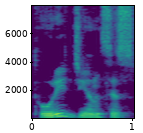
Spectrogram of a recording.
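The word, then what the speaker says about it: thuringiensis: BT bacillus थोरजिस जी आई ई एन एस आई S spelling कहीं देख लेंगे आप बेसिलस थोरजेंसिस बोलते हैं।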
